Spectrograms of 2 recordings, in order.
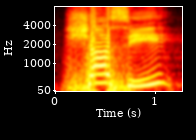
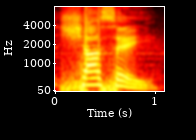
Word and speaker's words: chassis: So we have your word here is the word chassis. Chassis. The base frame of a car, carriage or other wheeled vehicle is chassis. Alternate pronunciation. Shassi. Shassi or shassi.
